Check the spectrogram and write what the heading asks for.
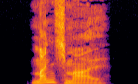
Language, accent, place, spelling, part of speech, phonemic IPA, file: German, Germany, Berlin, manchmal, adverb, /ˈmançmaːl/, De-manchmal.ogg
- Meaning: sometimes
